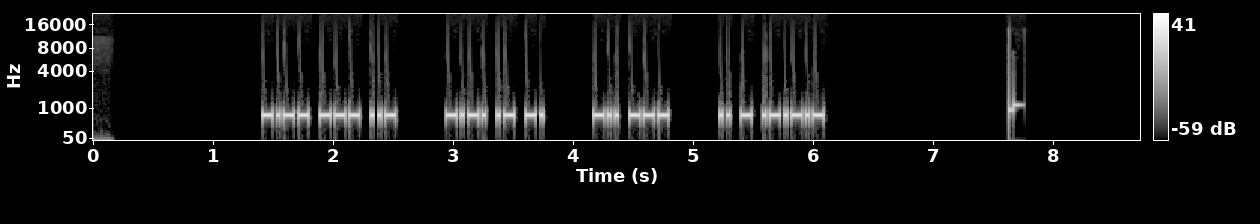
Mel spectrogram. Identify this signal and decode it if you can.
Morse code, heard as a keyed tone, about 37 wpm, 700 Hz. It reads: YOU CAN DO IT.
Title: 2x Word-Spacing - Sentences from Top 100 Words - 40wpm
